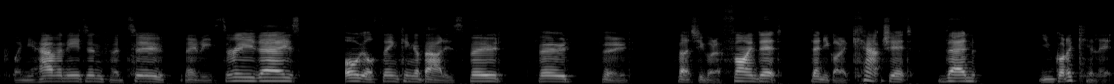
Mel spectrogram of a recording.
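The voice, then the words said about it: Imitates another person's voice. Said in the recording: “the Bear Grylls impersonation”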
